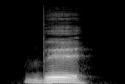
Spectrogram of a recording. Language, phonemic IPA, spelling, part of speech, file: German, /bøː/, Bö, noun, De-Bö.oga
- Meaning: gust, squall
